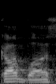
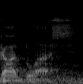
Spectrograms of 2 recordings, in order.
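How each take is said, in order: First: It sounds quick and casual, like a throwaway goodbye. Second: It sounds heartfelt and sincere, like a real blessing.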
